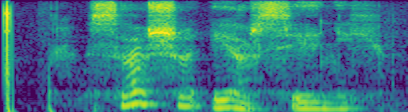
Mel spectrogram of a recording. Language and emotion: Russian, sad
